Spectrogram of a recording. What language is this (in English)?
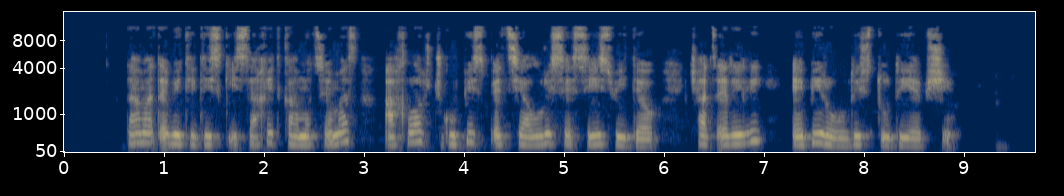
Georgian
